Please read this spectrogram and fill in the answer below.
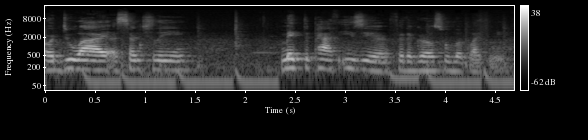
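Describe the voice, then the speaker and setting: With a New England accent, a woman speaks at a moderate pace. Music plays in the background, and the room echo is audible. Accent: New England American. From Springfield, Massachusetts. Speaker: basketball player and nonprofit founder. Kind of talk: personal testimony.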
